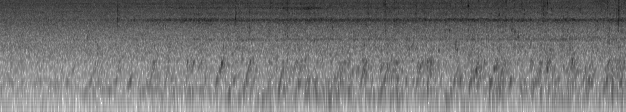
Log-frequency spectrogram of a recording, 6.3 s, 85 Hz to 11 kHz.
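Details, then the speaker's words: 1948 Silver King tractor radiator during pressure testing; constant rushing hiss with irregular bubbling and gurgling as air escapes past the radiator cap, leak too big to diagnose other spots; owner may need another sealing solution. "oh my that radiator cap I might have to come up with another solution"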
